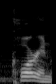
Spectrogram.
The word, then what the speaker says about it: Corhin: Corin, but the H is silent.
